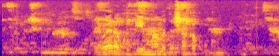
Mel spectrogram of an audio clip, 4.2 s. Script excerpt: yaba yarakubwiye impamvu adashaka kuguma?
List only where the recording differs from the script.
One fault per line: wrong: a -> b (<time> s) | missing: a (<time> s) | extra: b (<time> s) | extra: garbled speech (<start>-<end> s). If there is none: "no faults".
no faults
